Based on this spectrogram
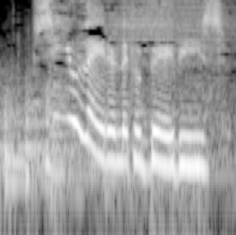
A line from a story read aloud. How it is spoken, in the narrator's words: she cooed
